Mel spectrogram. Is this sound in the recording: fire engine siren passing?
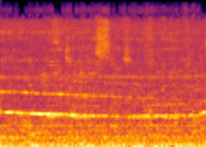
yes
